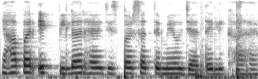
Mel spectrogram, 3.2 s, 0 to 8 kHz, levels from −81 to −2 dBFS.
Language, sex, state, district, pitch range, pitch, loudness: Hindi, female, Uttar Pradesh, Lucknow, 200-225 Hz, 210 Hz, -19 LUFS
